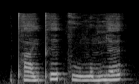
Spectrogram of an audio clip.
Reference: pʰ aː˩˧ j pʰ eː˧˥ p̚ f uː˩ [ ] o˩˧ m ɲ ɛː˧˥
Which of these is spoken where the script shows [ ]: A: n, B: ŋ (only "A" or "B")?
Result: B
